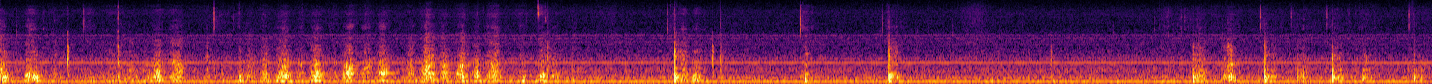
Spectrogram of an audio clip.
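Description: A black pen scratches short sketch strokes across a single thin white sheet of drawing paper lying flat on a dark board. Quick, dry scratching bursts come in irregular clusters, busiest in the first few seconds and then sparser with pauses, over a steady low hum.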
